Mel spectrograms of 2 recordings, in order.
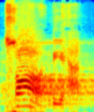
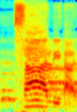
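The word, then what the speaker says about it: صالحة: Jadi cara membacanya, cara melafadzkan atau menyebutkan hurufnya sholihah, tidak disebut salihah, itu kan beda.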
